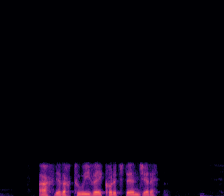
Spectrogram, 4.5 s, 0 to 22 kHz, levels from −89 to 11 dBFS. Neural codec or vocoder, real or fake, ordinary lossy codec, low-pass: codec, 16 kHz in and 24 kHz out, 1 kbps, XY-Tokenizer; fake; Opus, 16 kbps; 3.6 kHz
